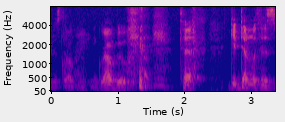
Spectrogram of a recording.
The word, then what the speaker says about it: Grogu: uh grogu i said it right this time grogu to get done with his his gandhi uh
